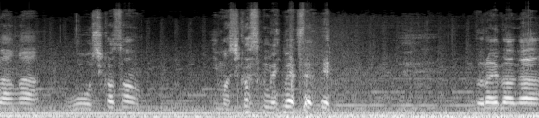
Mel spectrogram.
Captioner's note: laughs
